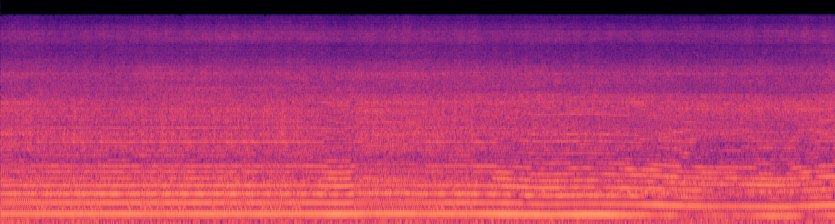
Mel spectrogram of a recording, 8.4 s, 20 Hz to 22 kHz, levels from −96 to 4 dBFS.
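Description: Nothing in these sounds stood out as a technical problem on listening.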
